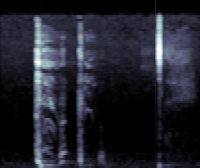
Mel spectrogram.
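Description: A man briefly clearing his throat with a short cough about half a second in, followed by a faint sharp click shortly before the end.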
